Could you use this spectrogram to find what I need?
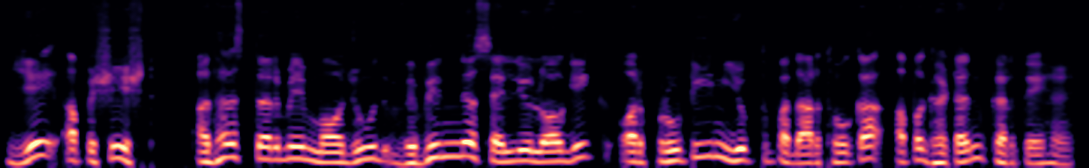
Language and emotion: Hindi, neutral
